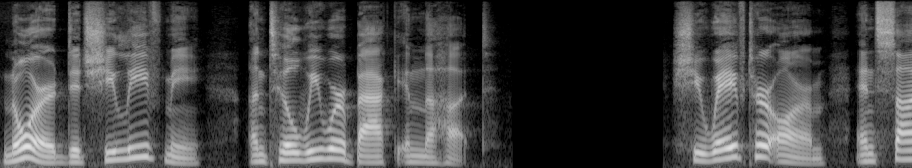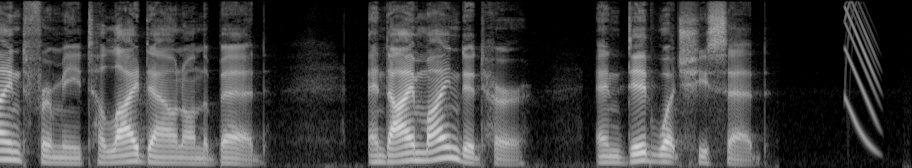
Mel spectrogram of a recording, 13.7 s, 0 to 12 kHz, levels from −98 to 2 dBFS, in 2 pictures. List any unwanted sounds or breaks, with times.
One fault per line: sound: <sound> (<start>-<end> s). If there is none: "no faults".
sound: chirp (13.2-13.5 s)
